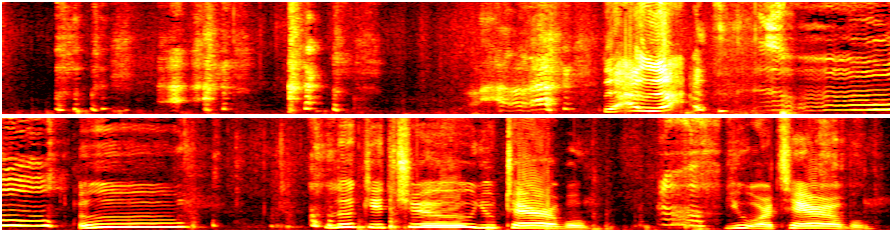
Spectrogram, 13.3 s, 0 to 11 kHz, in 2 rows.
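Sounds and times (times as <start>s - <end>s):
baby fussing and crying: 0.4s - 2.6s, 3.5s - 4.5s, 5.2s - 7.2s, 11.6s - 12.1s
speech: 4.5s - 5.3s, 9.2s - 11.2s, 12.1s - 13.3s.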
